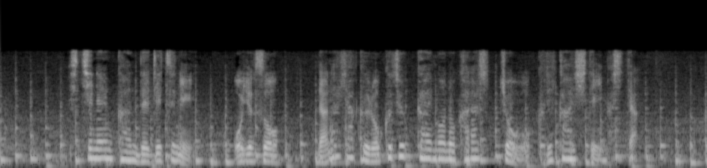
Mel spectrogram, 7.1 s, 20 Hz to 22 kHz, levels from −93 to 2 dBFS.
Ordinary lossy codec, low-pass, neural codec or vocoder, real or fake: none; 7.2 kHz; vocoder, 44.1 kHz, 128 mel bands, Pupu-Vocoder; fake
